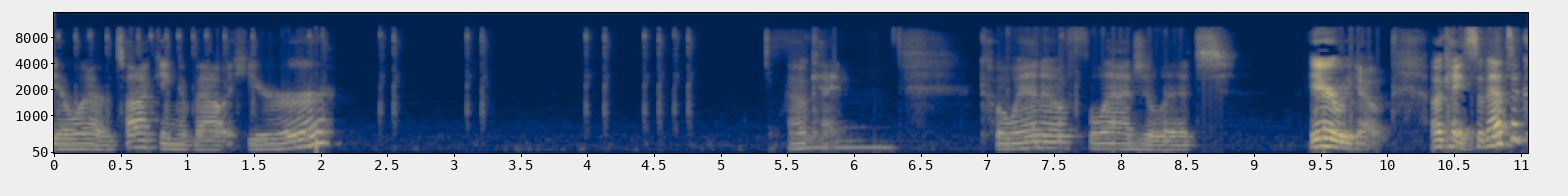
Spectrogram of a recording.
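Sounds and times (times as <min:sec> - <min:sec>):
faint computer keyboard keystrokes: 0:00.0 - 0:01.6, 0:02.4 - 0:03.4, 0:04.0 - 0:04.9.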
